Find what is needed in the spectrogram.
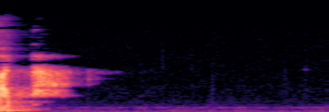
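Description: An elderly man's voice drawing out the last syllable of a spoken Mandarin word, trailing off within the first half second, then silence.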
